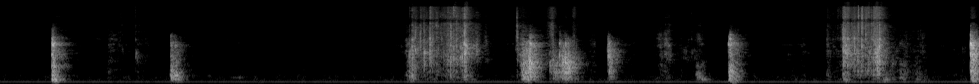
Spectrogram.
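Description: A deck of cards being shuffled during a card reading, with several separate riffle and snap bursts spaced across the stretch and short quiet gaps between them, close-miked over a low constant hum.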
